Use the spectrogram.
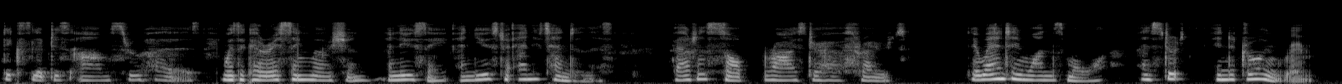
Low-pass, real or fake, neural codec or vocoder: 7.2 kHz; real; none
